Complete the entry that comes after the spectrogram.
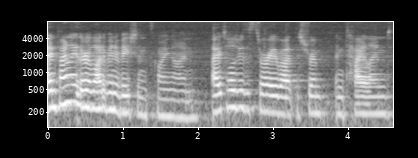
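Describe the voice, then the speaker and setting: With an American accent, a woman speaks very fast at a medium pitch with ordinary pitch variation, over noticeable background noise and audible room echo. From US Midwest, southwest Wisconsin. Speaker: sustainable seafood program manager. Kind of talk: public lecture.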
